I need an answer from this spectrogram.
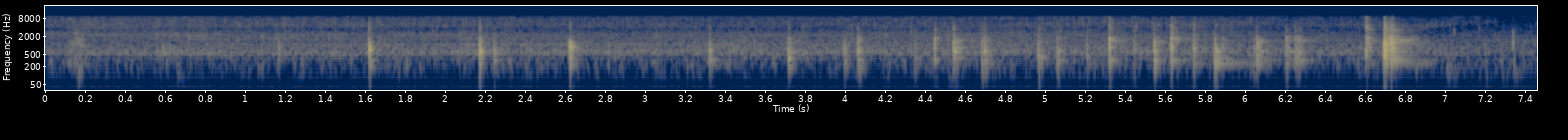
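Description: Minced onion and chicken liver frying in hot oil in a pot, a steady sizzle, with a spatula knocking and scraping against the pot and plate as the onion is pushed in and stirred; the knocks come several a second from about a second and a half in.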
